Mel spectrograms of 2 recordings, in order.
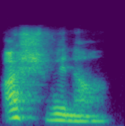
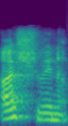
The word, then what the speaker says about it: अश्विना: Next जो word है वो है अश्विना। इसकी प्रोनाउंसिएशन आप समझ लीजिए, अश्विना, अश्विनी होता है, ठीक है, ये अश्विना है।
